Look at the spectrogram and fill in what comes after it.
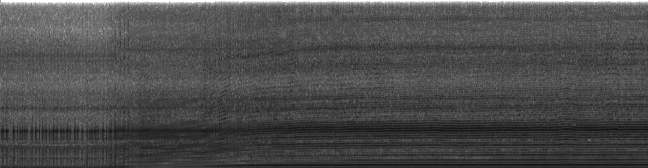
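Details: Customer's Fox twin-cylinder glow engine on probably its final run of the day, outdoors as it cools off: sharp buzz climbs quickly to high revs and holds a steady, even scream with no misses; clean-running twin at high rpm.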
